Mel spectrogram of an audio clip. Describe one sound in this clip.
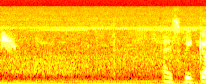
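A woman speaks briefly close by.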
